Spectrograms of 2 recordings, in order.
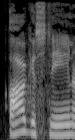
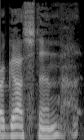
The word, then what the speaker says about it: Augustine: Augustine, or Augustine, depends on which syllable gets the emphasis, as I like to say, was influenced by Gnosticism.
